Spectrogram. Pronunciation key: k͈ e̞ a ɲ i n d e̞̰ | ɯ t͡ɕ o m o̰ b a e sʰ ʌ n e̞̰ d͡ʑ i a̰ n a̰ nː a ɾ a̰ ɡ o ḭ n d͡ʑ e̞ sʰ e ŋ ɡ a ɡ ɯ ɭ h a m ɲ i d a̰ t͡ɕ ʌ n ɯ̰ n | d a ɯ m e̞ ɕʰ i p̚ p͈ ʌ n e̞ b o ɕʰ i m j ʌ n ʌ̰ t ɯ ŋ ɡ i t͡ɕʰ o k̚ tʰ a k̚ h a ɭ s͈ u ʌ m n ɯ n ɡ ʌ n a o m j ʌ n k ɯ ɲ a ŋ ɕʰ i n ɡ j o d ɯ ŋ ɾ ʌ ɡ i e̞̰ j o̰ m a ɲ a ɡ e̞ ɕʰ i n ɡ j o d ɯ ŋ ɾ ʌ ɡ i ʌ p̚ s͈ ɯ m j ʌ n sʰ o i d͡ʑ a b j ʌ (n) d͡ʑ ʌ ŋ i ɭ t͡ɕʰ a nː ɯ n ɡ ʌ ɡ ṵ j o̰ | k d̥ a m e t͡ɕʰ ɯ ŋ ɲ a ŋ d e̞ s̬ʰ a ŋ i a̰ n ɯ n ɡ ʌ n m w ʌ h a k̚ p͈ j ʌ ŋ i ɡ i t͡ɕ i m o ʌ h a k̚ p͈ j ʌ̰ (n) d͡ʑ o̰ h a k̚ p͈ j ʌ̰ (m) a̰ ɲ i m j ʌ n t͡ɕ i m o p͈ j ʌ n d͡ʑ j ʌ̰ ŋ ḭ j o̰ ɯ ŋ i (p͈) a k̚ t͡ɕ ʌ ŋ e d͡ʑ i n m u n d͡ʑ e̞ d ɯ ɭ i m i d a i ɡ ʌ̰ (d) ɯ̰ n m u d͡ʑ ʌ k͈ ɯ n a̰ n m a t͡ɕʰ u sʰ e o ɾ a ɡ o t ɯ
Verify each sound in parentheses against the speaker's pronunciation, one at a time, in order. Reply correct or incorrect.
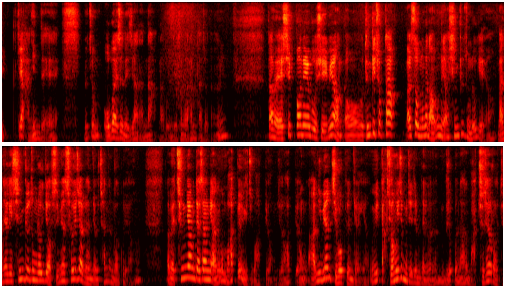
correct, incorrect, incorrect, incorrect, incorrect

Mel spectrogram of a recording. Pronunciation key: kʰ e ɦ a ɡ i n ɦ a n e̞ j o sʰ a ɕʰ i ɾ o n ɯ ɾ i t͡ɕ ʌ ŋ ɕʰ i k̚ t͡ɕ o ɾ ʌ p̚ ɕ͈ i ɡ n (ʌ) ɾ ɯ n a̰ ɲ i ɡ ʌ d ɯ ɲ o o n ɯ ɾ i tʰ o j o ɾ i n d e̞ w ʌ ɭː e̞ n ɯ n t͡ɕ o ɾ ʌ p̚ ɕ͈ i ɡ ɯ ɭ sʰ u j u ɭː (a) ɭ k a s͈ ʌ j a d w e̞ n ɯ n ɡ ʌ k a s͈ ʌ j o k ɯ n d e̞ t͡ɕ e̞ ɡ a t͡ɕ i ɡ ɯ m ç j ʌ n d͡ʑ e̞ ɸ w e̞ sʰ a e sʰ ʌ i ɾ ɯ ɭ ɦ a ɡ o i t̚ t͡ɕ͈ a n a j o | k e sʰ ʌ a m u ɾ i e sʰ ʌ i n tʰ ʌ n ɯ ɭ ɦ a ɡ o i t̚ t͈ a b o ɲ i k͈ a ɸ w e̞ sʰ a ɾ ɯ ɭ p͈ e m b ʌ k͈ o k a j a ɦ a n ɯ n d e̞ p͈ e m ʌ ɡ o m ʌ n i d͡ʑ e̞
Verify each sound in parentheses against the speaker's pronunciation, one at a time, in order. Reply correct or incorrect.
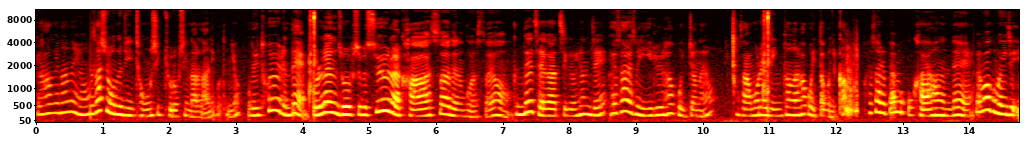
incorrect, correct

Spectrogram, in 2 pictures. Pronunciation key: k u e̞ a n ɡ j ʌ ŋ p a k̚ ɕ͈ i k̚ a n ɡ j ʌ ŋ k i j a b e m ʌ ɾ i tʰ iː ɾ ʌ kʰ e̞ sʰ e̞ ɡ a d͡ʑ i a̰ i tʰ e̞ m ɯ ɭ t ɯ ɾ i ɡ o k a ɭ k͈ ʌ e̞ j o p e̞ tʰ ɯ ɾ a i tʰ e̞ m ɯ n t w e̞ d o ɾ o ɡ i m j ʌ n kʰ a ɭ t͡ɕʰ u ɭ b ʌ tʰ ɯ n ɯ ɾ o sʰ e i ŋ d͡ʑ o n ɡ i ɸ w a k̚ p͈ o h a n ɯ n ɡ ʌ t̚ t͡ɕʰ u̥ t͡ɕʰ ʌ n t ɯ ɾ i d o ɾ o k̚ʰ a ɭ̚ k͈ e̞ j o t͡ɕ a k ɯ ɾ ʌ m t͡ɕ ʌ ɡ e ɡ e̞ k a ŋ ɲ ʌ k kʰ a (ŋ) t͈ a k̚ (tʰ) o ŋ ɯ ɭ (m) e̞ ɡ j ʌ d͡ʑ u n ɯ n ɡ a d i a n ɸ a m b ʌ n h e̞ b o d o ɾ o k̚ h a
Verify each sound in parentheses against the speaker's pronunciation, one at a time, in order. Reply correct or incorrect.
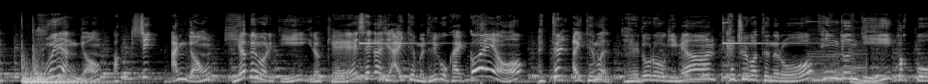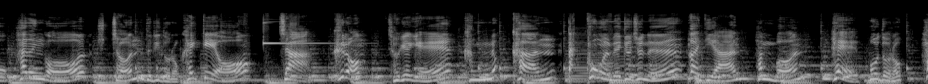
incorrect, incorrect, correct

